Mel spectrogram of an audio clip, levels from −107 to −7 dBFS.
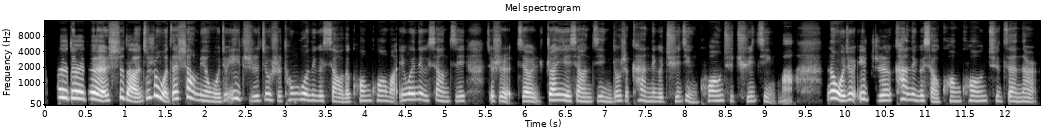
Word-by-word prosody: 对 355 -1 +7
对 320 -2 +8
对， 270 -8 +9
是 350 +9 -2
的。 175 - +5
就 335 - -3
是 395 - +2
我 415 - +5
在 290 - +3
上 330 +1 +3
面， 225 -5 -3
我 175 -2 -3
就 - - -8
一 320 0 -1
直 210 -5 -8
就 260 +4 -3
是 210 -4 -10
通 265 +4 -8
过 260 -2 +2
那 230 - -7
个 210 - -4
小 200 -4 -5
的 165 - -4
框 220 +4 -6
框 220 -2 -5
嘛， 175 - -4
因 240 - -3
为 260 0 +5
那 265 - -1
个 230 - -7
相 215 -3 -6
机 205 +2 -8 0.2
就 - - -6
是 200 -4 -4
就 195 -2 0
专 245 -1 +4
业 225 -3 +2
相 190 -3 -5
机， 200 +2 -9
你 170 - -11
都 210 +4 -5
是 205 - -9
看 225 0 -8
那 190 - -7
个 180 - -6
取 190 +2 -10
景 195 -8 -10
框 215 +6 -3
去 210 - -15
取 195 0 -10
景 225 - -12
嘛， - - -9 0.4
那 320 +2 +7
我 220 - +8
就 260 - +1
一 285 - -2
直 230 -3 -2
看 285 +2 -1
那 245 - -3
个 220 - -3
小 175 - -4
框 195 +2 -8
框 210 0 -5
去 210 -1 -11
在 195 +1 -5
那 185 0 -7
儿。 165 - -8
215 Hz, 325 characters per minute, -21 LUFS, 195-255 Hz, 0.4 s, 对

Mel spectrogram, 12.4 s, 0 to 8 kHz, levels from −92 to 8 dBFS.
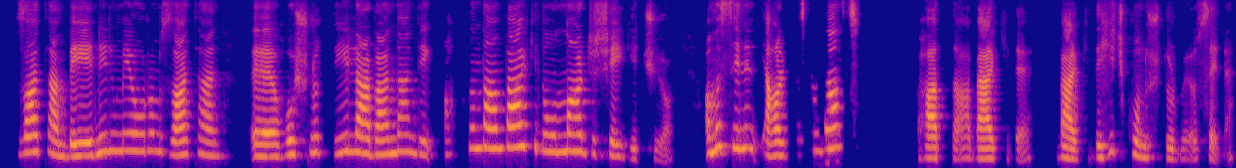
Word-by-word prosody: zaten 275 -4 +1
beğenilmiyorum, 310 +8 -1
zaten, 240 -3 -1 0.2
eee, 215 -1 +5
hoşnut 255 +5 -4
değiller 275 -1 +3
benden 270 +3 0
değ" 240 -1 -8
Aklından 355 +8 0
belki 380 0 +6
de - - -10
onlarca 295 -2 +1
şey 235 -4 -6
geçiyor 350 +1 -15 0.3
ama 295 +7 +3
senin 360 -2 -3
Ya, 230 - +4
arkasından 300 +10 0
s - - -8 0.6
Hatta 185 0 0
belki 180 -1 +2
de, 175 - -16 0.3
belki 185 0 +1
de 200 - -1
hiç 295 +9 -11
konuşturmuyor 190 - -9
seni. 165 - -11
255 Hz, 130 wpm, -22 LUFS, 215-305 Hz, 0.6 s, belki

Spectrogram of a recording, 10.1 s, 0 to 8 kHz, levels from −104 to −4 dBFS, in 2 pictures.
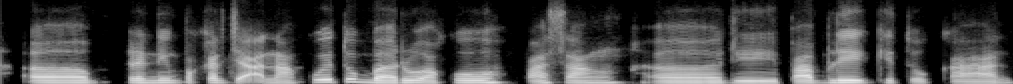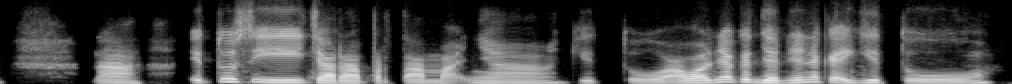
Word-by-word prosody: eee, 175 0 +4 0.2
branding 185 +1 0
pekerjaan 180 -2 -1
aku 225 +8 0
itu 260 - -1
baru 180 -1 +4
aku 190 +2 +1 0.2
pasang, 170 +1 -2 0.2
eee, 160 0 +1
di 165 0 +1 0.2
public 185 +3 +3
gitu 165 -1 -9
kan 150 0 -3 0.5
nah 150 0 0 0.3
itu 270 +7 +1
sih 210 -3 +2
cara 175 -1 +6
pertamanya 165 -1 -4
gitu 160 -1 -6
awalnya 195 +6 +5
kejadiannya 210 +1 +3
kayak 190 - +2 0.2
gitu. 165 0 -3
175 Hz, 135 wpm, -23 LUFS, 160-190 Hz, 0.5 s, cara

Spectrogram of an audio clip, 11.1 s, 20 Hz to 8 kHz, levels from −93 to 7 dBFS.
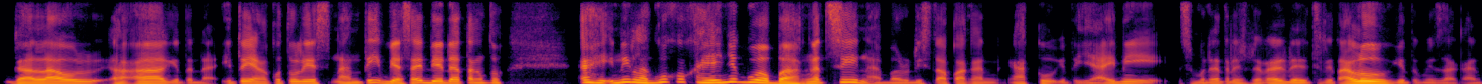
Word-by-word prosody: galau 135 +6 +2
heeh, 130 +6 +1 0.2
gitu. 100 - -11
Nah 90 -5 -12
itu 110 +8 -4
yang 150 -5 +1
aku 130 - -15
tulis, 155 -3 -1
nanti 110 - -3
biasanya 130 - +2
dia 170 -1 +3
datang 175 +2 -3
tuh, 175 - -3 0.6
"Eh, 210 -5 +2
ini 245 - +4
lagu 225 +2 +2
kok, 255 -2 -7
kayaknya 210 +4 +4
gue 230 -4 +4
banget 130 -2 +3
sih?" 235 -1 +2
Nah, 90 -5 -10
baru 90 0 -8
di 95 - -10
situ - - -11
aku 120 +2 -4
akan 110 -3 -9
ngaku 115 -2 -8
gitu. 85 - -21
"Iya, 95 +4 -5
ini 130 +1 -5
sebenernya 115 +5 -9
terinspirasi 115 +2 -4
dari 100 -3 -1
cerita 105 +8 -1
Lu," 165 -3 +8
gitu, 90 -2 -8
misalkan. 90 -1 -15
125 Hz, 205 wpm, -22 LUFS, 110-165 Hz, 0.6 s, Lu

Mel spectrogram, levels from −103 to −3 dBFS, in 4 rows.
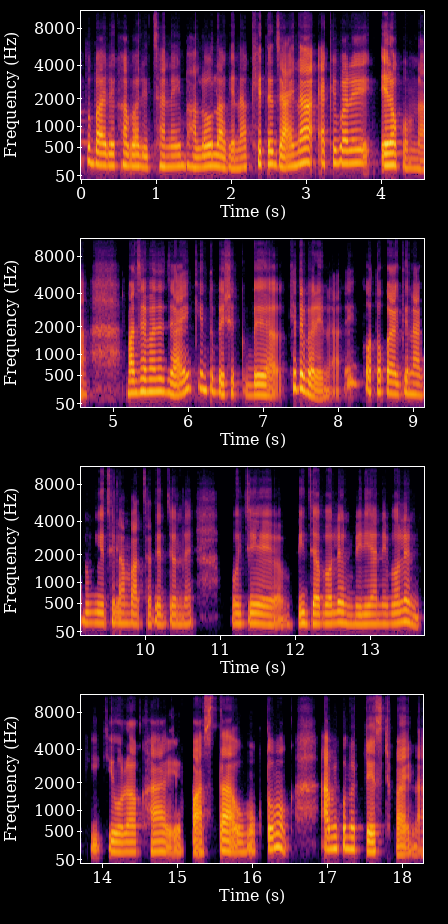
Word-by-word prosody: অত 295 - -22
বাইরে 190 -1 +4
খাবার 185 -2 +2
ইচ্ছা 175 +2 -6
নেই, 170 0 -1 0.2
ভালোও 170 +2 +2
লাগে 155 -3 0
না। 155 - -2
খেতে 215 -2 +1
যাই 170 - +4
না 225 - +7 0.3
একেবারে 220 0 +1 0.4
এরকম 190 -5 +6
না, 130 - -4 0.6
মাঝে, 195 +2 +4
মাঝে 215 0 +3
যাই। 175 +2 +2 0.2
কিন্তু 245 -3 -1
বেশি 170 0 -2 0.2
বে 170 -1 +4 0.2
আ - - -4 0.2
খেতে 275 -2 +5
পারি 115 - +2
না। - - -10 0.2
এই - - -7 0.2
গতো 205 - -1
কয়েকদিন 185 0 0
আগেও 165 0 -7
গিয়েছিলাম 160 -1 -4
বাচ্চাদের 150 0 -5
জন্যে। 150 -1 -6 0.6
ওইযে 160 +1 -3 0.6
পিজ্জা 160 -1 +1
বলেন, 165 +2 0
বিরিয়ানি 150 +1 -4
বলেন, 175 +2 -1 0.3
কী, 85 - -7
কী - - -2
ওরা 150 0 +1 0.2
খায় 155 +1 0 0.3
পাস্তা, - - +2 0.2
অমুক-তমুক। 185 +7 -1 0.5
আমি 190 +1 +4
কোনো 195 0 +3 0.2
টেস্টই 155 -1 +1
পাই - - +1
না, - - -8
170 Hz, 155 wpm, -24 LUFS, 155-195 Hz, 0.6 s, না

